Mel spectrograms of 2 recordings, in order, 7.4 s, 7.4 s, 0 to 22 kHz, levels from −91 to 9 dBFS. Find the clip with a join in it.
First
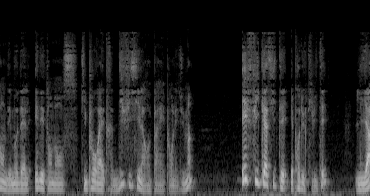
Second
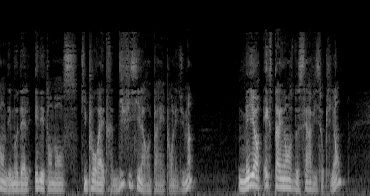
first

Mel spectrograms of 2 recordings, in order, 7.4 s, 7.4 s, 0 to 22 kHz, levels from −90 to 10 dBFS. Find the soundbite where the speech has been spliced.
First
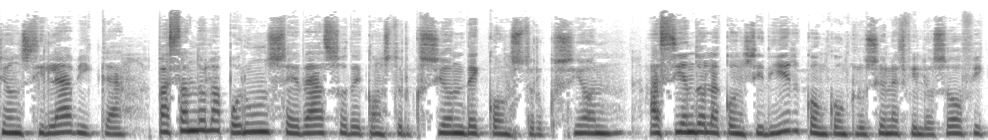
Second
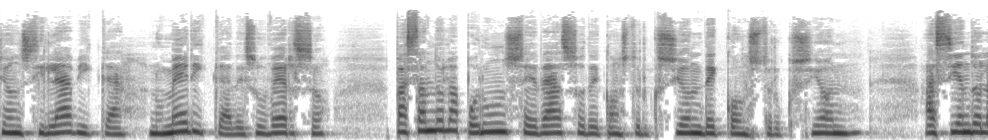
first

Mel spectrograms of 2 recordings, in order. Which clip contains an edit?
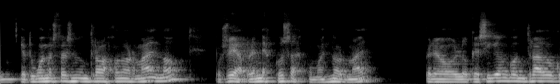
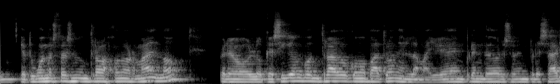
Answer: second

